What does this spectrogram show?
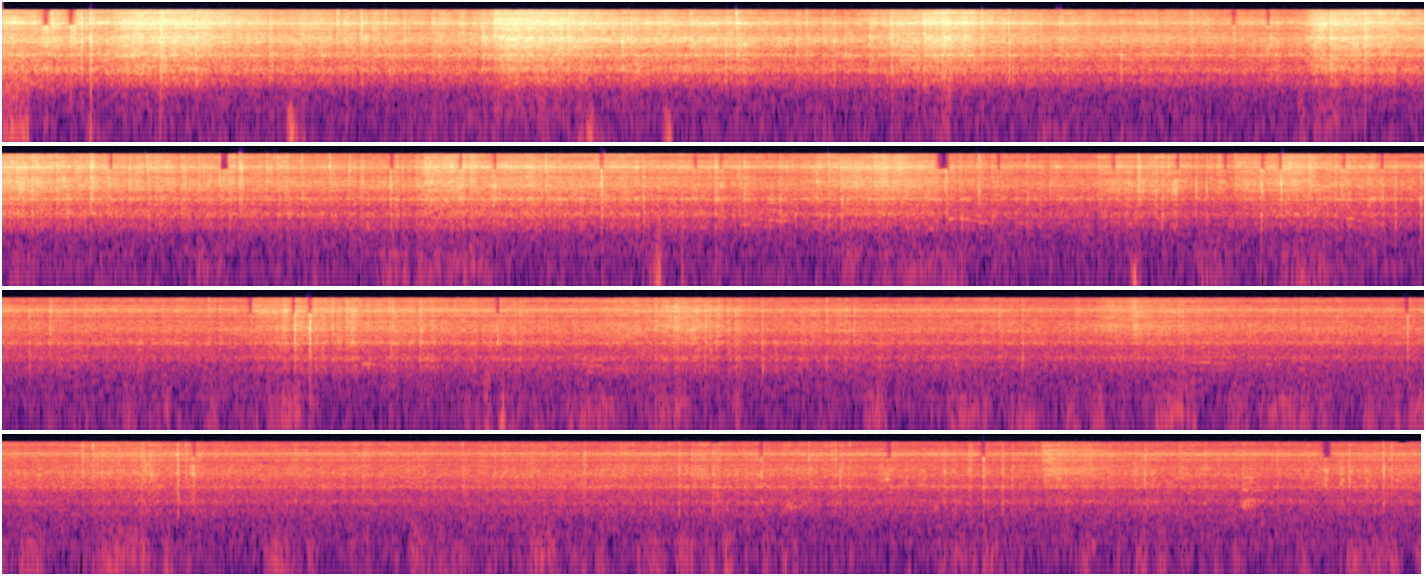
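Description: Vegetables sizzling in a hot wok, with repeated surges of sizzle as more pieces go in. The surges grow weaker and the sizzling dies down toward the end.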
